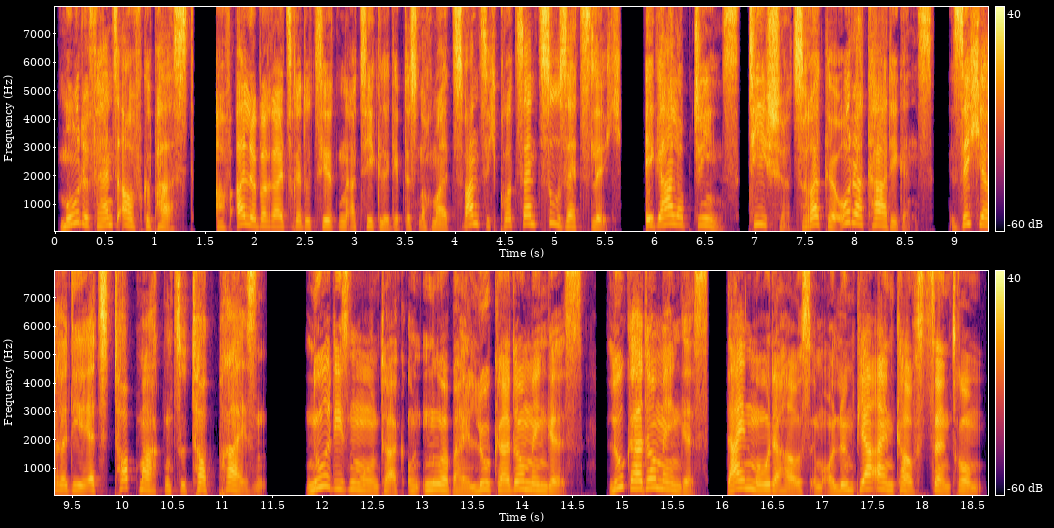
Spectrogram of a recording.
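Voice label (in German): advert, Freundlich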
